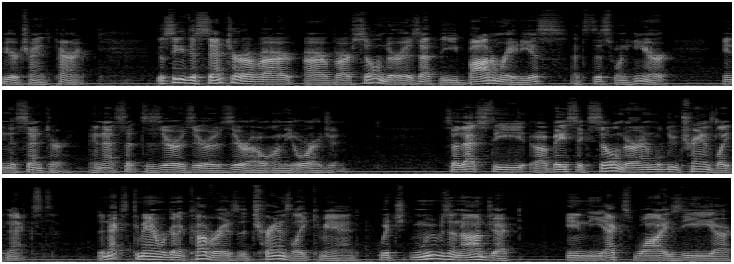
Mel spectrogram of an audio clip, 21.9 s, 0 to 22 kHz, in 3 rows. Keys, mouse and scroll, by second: 1.2-2.5 drag, 5.7 click, 10.6-12.3 drag, 14.0 click, 17.1-18.2 drag.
